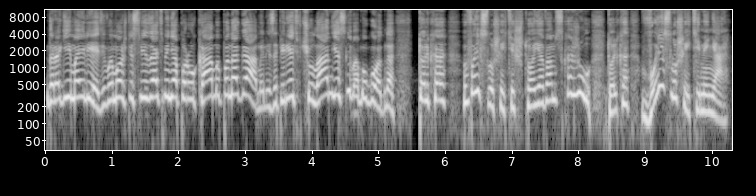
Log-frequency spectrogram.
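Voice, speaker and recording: A man doing a frantic elderly gentleman pleading loudly. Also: on the high side, animated, brisk, vocal fry, hardly any pauses, husky, dry recording, studio quality, pitched above the performer's own voice, full character voice. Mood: desperate pleading. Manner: loud, desperate pleading. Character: flustered portly elderly English gentleman, pleading.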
